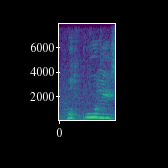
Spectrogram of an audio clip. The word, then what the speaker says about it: potpourri: Nou, en ze hebben een potpourri samengesteld, ook haar eigen woorden. Spreek je dat verkeerd uit, vriend? Ja, zo zei Karin het, hoor. Hoe moet ik dat uitspreken? Potpourri.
